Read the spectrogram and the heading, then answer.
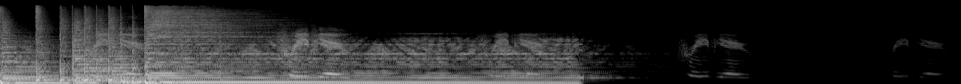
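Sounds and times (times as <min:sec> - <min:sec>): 
music stinger: 0:00.0 - 0:06.5.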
